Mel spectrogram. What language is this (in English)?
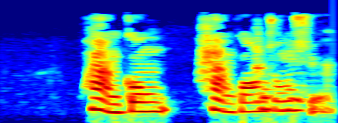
Chinese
